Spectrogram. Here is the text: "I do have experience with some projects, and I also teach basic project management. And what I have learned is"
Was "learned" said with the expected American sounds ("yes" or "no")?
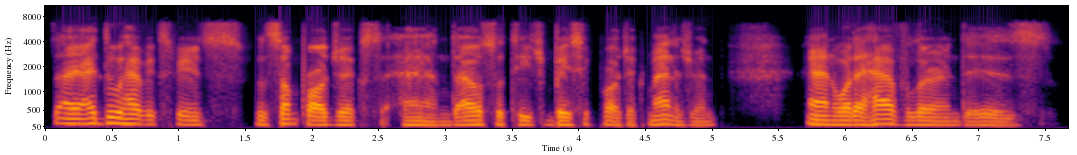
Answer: yes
